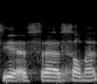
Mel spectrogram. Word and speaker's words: Sanne: Stana, hope the pronunciation is correct. Good enough. Yes, Sanne, Okay.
